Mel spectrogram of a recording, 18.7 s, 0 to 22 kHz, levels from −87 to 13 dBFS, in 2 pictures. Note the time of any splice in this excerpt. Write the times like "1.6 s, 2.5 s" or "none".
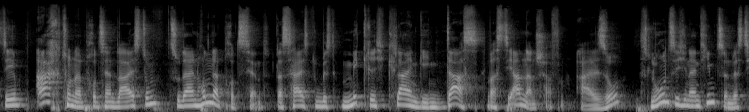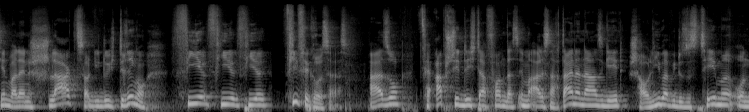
12.4 s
